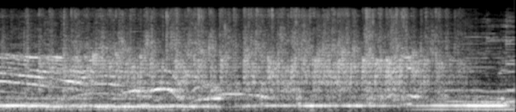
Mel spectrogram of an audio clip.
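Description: Guitar improvisation: a held drone note with sliding, falling and arching pitches above it in the first half, and a lower sustained note coming in near the end.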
